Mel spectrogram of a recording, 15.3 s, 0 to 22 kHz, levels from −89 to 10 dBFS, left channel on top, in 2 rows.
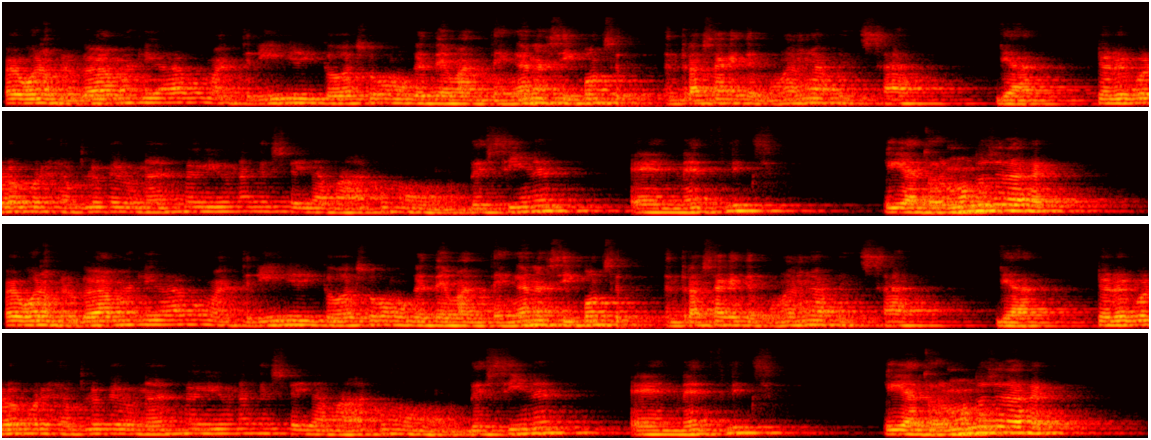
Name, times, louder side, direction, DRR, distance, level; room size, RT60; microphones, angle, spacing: voice 1, 0.0-4.1 4.4-6.1 6.6-6.9 7.3-11.4 11.8-12.6 13.5-14.6, right 1 dB, 5° right, 1 dB, 1.1 m, -29 dB
7.6 x 3.3 x 6.3 m, 1.0 s
head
